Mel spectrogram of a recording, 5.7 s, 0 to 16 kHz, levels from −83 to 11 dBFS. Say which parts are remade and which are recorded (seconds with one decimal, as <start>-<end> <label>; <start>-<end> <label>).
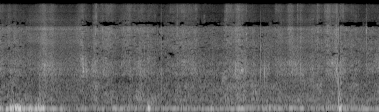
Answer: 0.0-0.4 recorded; 0.4-1.2 remade; 1.2-4.2 recorded; 4.2-4.7 remade; 4.7-5.7 recorded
